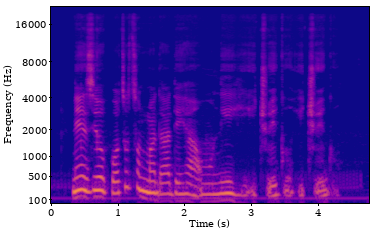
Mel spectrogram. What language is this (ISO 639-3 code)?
ibo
